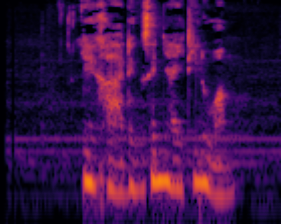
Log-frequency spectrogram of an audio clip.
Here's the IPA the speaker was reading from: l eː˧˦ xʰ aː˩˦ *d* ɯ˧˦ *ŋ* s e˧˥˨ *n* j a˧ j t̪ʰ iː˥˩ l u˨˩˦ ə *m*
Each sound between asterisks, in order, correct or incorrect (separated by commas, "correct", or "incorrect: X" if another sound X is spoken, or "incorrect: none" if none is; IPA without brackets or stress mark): correct, correct, correct, correct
